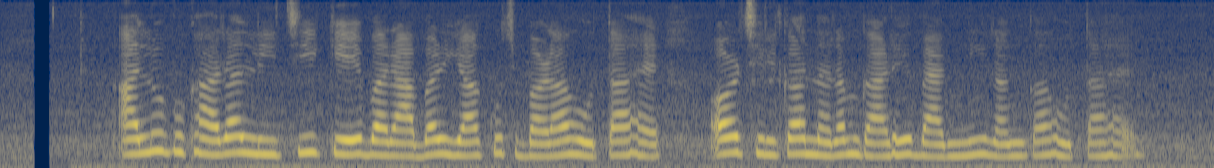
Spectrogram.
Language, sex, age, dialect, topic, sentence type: Hindi, female, 18-24, Awadhi Bundeli, agriculture, statement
